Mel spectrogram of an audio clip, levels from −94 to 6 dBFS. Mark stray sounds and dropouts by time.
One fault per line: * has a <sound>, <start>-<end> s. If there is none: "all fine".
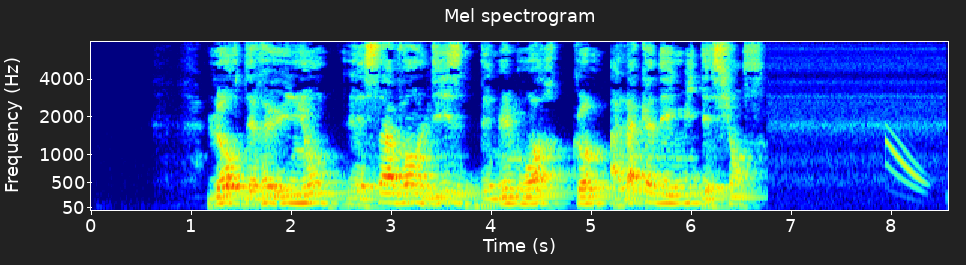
* has a chirp, 7.9-8.4 s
